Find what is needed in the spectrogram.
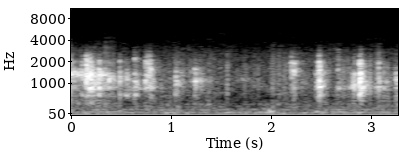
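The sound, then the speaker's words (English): Ledger pages turning: a few soft, dry papery rustles and flicks in irregular bursts, fairly quiet, with no voices. “Pages of my ledger turning.”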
